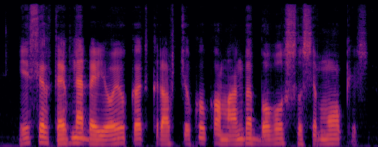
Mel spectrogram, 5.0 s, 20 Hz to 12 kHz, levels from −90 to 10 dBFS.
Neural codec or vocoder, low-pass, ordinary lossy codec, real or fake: codec, 44.1 kHz, 1.7 kbps, Pupu-Codec; 10.8 kHz; MP3, 64 kbps; fake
